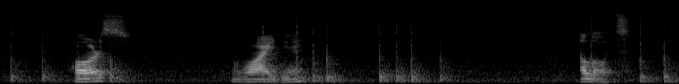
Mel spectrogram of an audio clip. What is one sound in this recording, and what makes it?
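A young man speaks clearly and calmly, close by.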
